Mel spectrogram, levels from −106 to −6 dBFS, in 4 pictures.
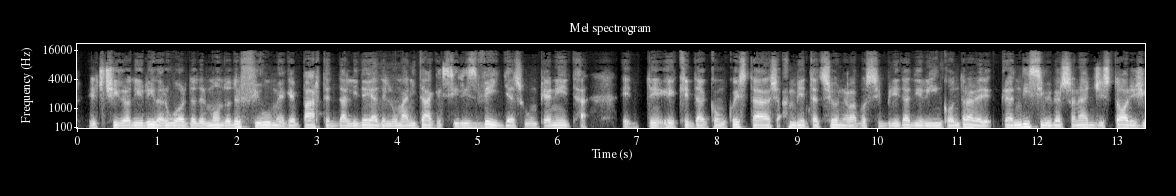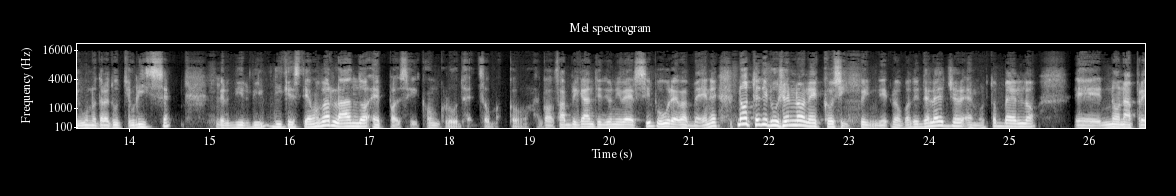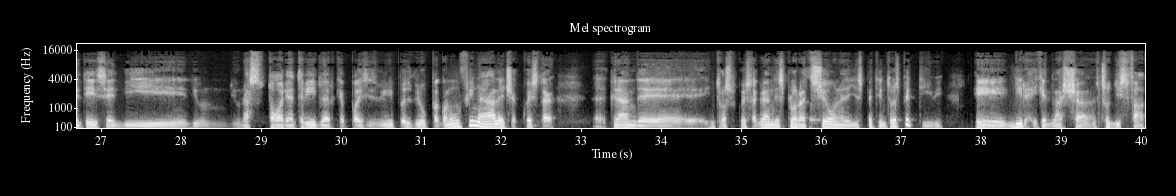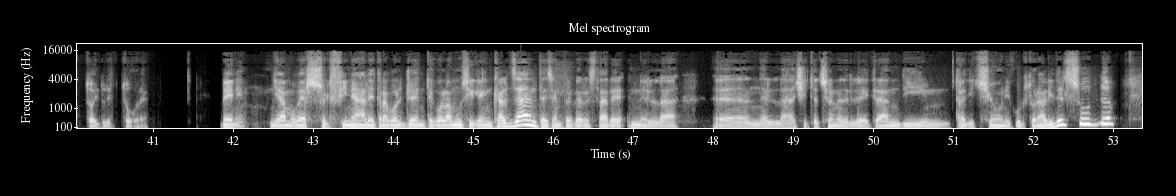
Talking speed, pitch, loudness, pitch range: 145 wpm, 100 Hz, -18 LUFS, 95-115 Hz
